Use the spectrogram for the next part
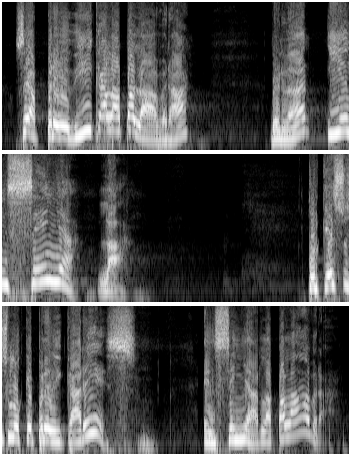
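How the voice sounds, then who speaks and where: A man preaching a sermon as pastor, animated, acting out quoted voices and rising to shouts for emphasis. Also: sits high, dry recording, clean studio sound.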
